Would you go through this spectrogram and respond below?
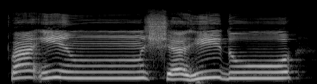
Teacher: यहाँ देखिए फ़इन, यहाँ नून साकिन है, नून साकिन के बाद जो है शीन आ रहा है, और शीन जो है इक्फा का वर्ड है, तो हम यहाँ इक्फा करेंगे। नून साकिन की आवाज को नाक में छुपाएंगे।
